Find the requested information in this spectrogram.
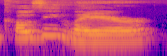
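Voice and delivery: ordinary delivery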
